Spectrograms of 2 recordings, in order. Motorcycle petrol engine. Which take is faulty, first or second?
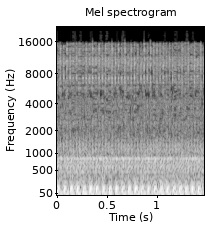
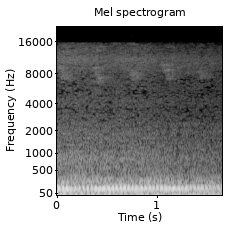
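first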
